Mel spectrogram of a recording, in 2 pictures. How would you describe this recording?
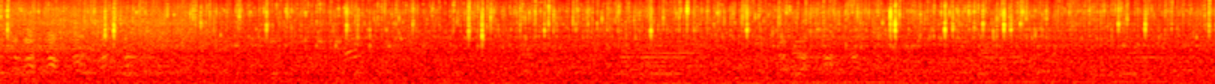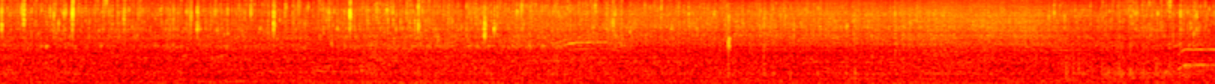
Fontaine Wallace, eau potable, boulevard Richard Lenoir - Paris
